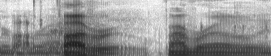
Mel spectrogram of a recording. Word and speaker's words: Favreau: I mean, those guys that are running it, John Favreau, I can't say his name. – Favreau.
